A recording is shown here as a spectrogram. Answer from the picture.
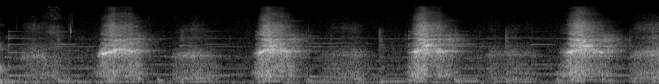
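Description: A man's sharp, forceful exhalations through the mouth, four of them about every second and a half, with softer inhales between. These are paced breaths on repetitions of seated knee-to-chest crunches. Background music plays underneath.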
